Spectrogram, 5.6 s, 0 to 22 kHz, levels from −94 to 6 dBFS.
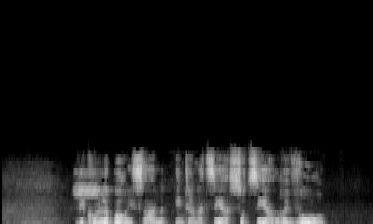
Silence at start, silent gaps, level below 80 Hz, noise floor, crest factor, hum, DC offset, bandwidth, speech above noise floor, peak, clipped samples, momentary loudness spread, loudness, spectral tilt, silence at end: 1.1 s; none; -64 dBFS; -73 dBFS; 18 dB; none; under 0.1%; 7.6 kHz; 56 dB; -2 dBFS; under 0.1%; 15 LU; -17 LUFS; -3.5 dB/octave; 0.75 s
